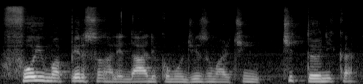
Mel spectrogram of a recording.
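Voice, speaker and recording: A Brazilian man hosting a channel, giving earnest, measured solo commentary with frequent hesitations. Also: medium pitch, vocal fry, dark tone. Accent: Brazilian Portuguese. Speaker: channel host reviewing an essay.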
